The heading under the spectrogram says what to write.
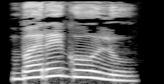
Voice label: "ಬುರುಗಲು", Kannada

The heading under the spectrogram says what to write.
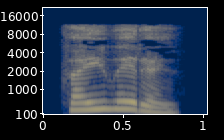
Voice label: "ಕೈವುರುಳ್", Kannada

